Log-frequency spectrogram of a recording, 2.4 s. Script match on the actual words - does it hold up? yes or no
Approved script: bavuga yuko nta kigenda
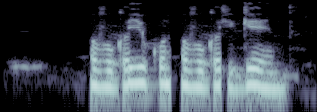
no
